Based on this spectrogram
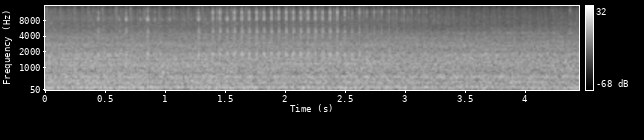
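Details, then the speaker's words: Ford F-150 with waste-spark ignition, misfire persisting after new coils, at idle with hands around cylinder six; fast crisp snapping ticks over a steady idle, possibly lifter tick, injector also suspected: secondary ignition arcing. "I still hear that. I still hear the arcing sound scaring me."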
